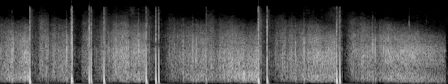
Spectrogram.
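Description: Firecrackers bang sharply in quick succession outdoors.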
